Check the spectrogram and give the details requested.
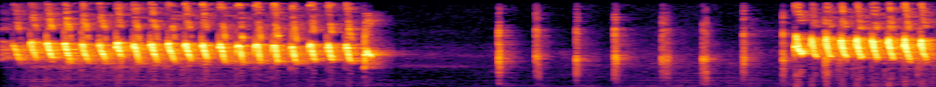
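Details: Champion lovebird giving its long chattering ngekek, filled with cililin phrases and used as a training master: a fast high trill of rapid pulses for about two seconds, a pause with scattered sharp clicks, then the trill starts again.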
